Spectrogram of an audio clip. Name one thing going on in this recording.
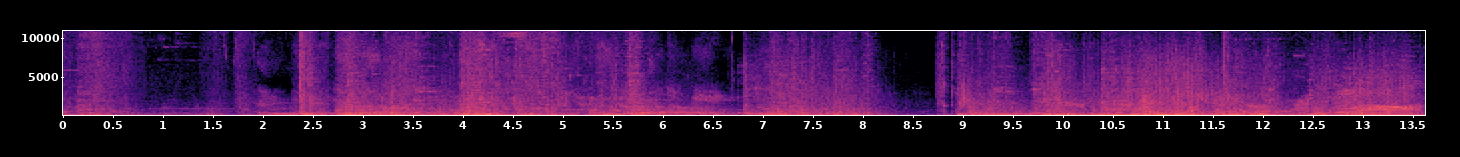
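Magic spells burst and whoosh amid a clash of fighting.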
